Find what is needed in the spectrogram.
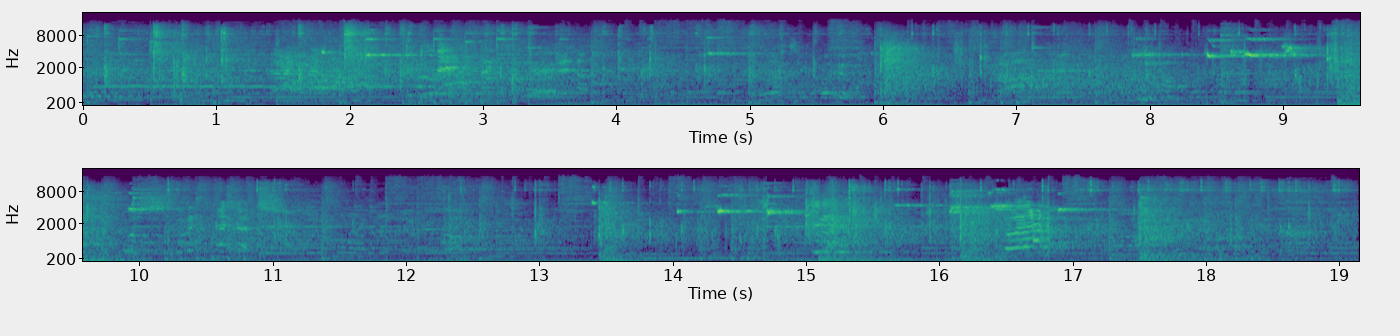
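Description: Table tennis rallies: the ball repeatedly clicks off paddles and the table, over background music.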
